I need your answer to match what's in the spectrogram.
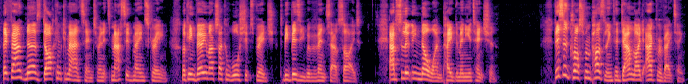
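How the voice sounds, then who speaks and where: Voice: mid-range voice, expressive, normal speed, sharp tone. A narrator reading a story aloud in a dramatic, scripted audiobook style.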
